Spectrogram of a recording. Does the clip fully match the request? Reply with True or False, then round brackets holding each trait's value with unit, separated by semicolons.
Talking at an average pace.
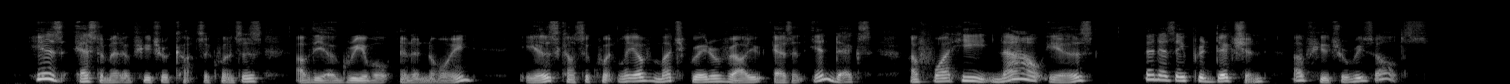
False (125 wpm)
